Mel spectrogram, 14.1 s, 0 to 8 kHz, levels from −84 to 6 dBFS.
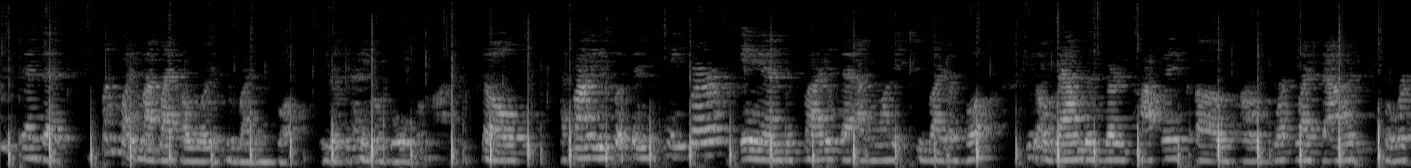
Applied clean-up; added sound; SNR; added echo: classical method WPE with log-MMSE.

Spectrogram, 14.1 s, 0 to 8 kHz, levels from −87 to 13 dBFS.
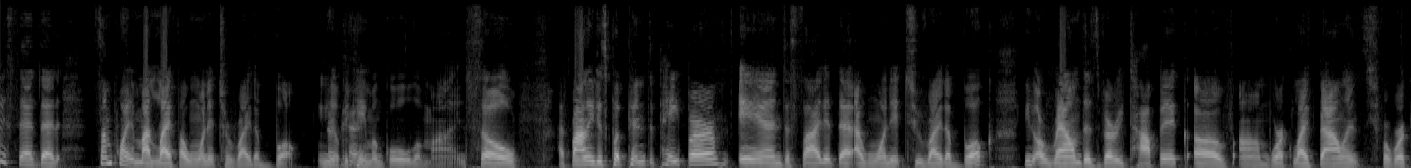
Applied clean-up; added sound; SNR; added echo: none; none; none; none.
